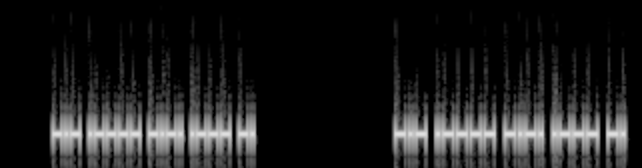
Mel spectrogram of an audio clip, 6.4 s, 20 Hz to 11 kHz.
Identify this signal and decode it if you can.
Morse code, heard as a keyed tone, about 39 wpm, 700 Hz. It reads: K1CJN K1CJN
